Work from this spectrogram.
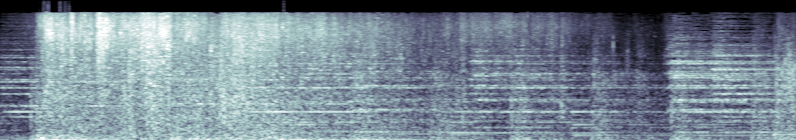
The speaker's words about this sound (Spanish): y municipios cercanos, seguidos por una agresiva explosión de gases, piedras y sobre todo cenizas inundaban las calles. Muchas casas no resistieron.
